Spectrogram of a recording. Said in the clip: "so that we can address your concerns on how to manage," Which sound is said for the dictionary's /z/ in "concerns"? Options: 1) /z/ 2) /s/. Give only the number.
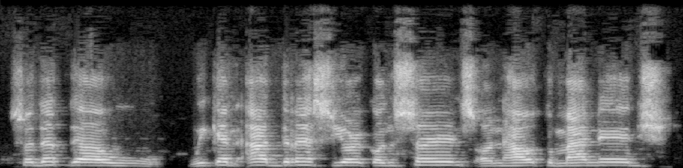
2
